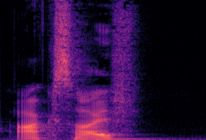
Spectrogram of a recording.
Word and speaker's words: arXiv: Die haben nämlich Ende Januar eine Vorabstudie auf dem Preprint-Server, ich hoffe, ich, das spricht man so auf, aus, Arxiv, A-R-X-I-V, bestimmt, veröffentlicht.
